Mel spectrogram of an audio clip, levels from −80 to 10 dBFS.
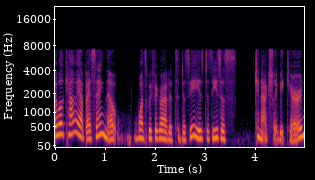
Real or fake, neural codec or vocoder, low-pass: fake; codec, 24 kHz, 0.9 kbps, DualCodec; 7.2 kHz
